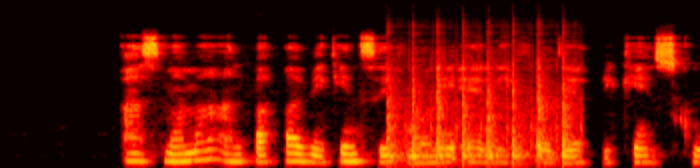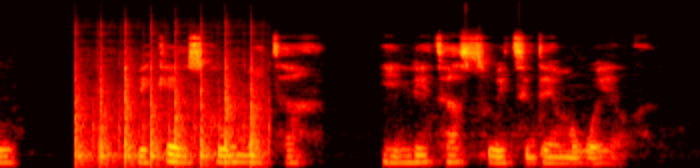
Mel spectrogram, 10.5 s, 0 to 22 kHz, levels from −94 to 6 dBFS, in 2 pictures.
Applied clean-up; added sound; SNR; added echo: none; Tools; 2 dB; none.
